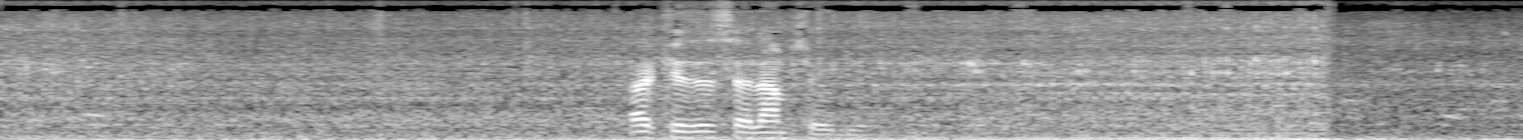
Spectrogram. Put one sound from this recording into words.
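A tractor engine chugs nearby.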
